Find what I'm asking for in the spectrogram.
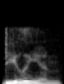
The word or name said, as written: Delian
